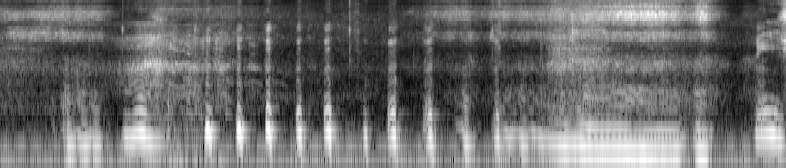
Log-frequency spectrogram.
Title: Funny dog snoring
